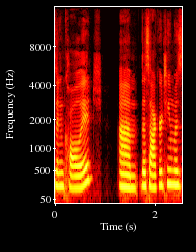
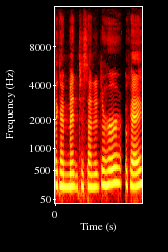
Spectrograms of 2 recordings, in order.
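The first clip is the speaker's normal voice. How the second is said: ordinary delivery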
